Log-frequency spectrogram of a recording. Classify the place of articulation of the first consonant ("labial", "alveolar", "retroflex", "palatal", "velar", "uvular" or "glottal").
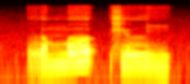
alveolar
